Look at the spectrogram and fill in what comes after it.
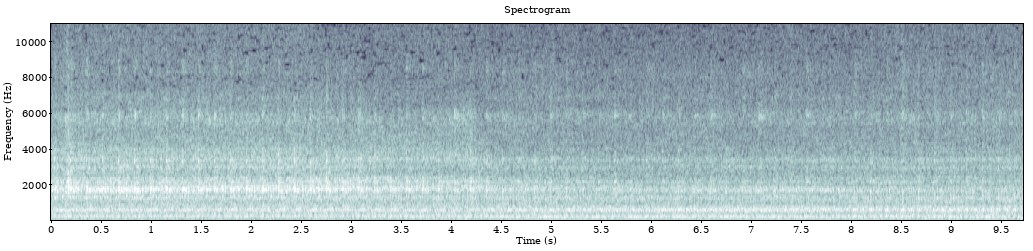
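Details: BMW 330cd E46 diesel idling with a steady, even clacking of about three per second over the engine noise; abnormal knock, cause not yet found.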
